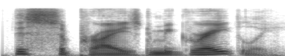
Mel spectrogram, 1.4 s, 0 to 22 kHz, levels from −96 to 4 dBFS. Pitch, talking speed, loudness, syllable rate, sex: 110 Hz, 170 wpm, -19 LUFS, 5.5 syllables/s, male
